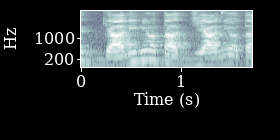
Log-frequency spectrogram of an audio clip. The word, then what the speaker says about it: ज्ञ: ही पढ़ा देते हैं कि हिंदी में इसको बोलते हैं ज। इसका उच्चारण ज्ञ होता है ज्ञ। देखिए उच्चारण तो गे होता है लेकिन इसलिए इसका विस्तार ग य और अ की तरह होता है।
